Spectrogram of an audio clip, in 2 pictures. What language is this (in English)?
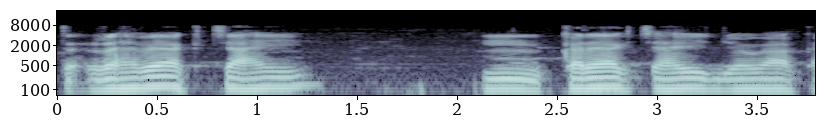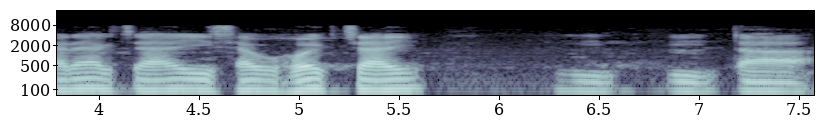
Maithili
